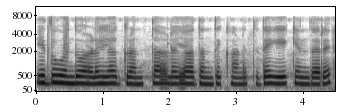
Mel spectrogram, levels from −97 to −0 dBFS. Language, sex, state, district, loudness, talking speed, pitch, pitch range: Kannada, female, Karnataka, Bangalore, -14 LUFS, 80 wpm, 230 Hz, 220-240 Hz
